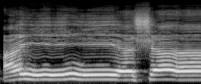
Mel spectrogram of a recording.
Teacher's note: یا پر تھوڑی دیر آواز کو روکتے ہوئے غنہ کریں گے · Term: ادغام مع غنہ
